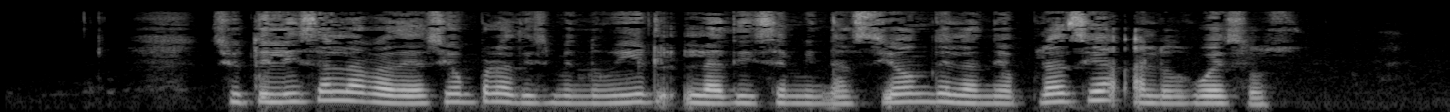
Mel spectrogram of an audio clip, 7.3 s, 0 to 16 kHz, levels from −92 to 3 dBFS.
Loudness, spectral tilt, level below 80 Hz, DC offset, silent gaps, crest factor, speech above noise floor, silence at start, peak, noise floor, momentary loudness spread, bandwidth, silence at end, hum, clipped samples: -29 LUFS; -3 dB/octave; -72 dBFS; under 0.1%; none; 18 dB; 42 dB; 0.8 s; -14 dBFS; -71 dBFS; 9 LU; 11.5 kHz; 0.8 s; none; under 0.1%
